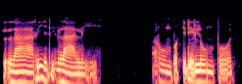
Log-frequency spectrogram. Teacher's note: Takutnya huruf ro ketika tidak bergetar maka dia seperti seperti lam. Kenapa? Karena dia dekat.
